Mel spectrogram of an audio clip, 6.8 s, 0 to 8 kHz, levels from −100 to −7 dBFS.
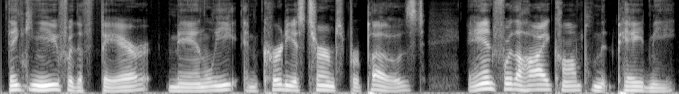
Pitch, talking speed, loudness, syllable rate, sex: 130 Hz, 150 wpm, -18 LUFS, 3.9 syllables/s, male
